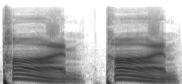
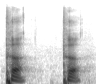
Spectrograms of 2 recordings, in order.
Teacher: 英语的那一个是一个滑音，它是舌头有一个滑动的过程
